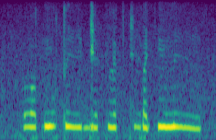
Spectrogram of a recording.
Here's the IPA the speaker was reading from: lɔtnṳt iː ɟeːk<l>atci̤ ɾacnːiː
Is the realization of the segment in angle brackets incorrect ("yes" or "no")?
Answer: yes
